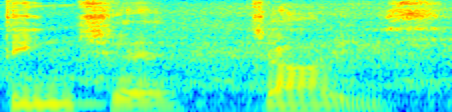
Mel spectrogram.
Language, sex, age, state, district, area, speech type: Goan Konkani, male, 18-30, Goa, Ponda, rural, spontaneous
